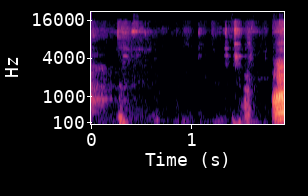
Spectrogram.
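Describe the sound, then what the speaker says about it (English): Two mutts playing, with scattered soft yips, whimpers and scuffles spread over a quiet stretch, then a louder bark or growl at the end. "over the barking and playing of these two mutts"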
